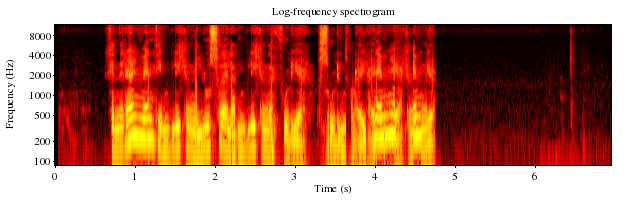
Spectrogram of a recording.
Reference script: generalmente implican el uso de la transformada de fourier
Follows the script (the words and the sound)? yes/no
no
